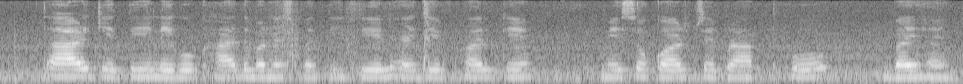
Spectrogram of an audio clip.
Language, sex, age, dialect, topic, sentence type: Magahi, female, 56-60, Southern, agriculture, statement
